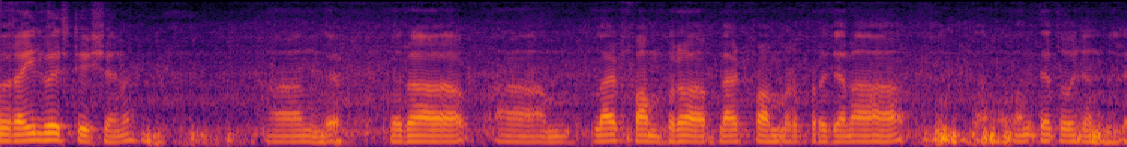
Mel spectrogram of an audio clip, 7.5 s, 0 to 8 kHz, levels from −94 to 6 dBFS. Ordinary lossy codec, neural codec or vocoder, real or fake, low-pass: none; codec, 16 kHz, 4 kbps, FunCodec, trained on LibriTTS, 50 frames a second; fake; none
